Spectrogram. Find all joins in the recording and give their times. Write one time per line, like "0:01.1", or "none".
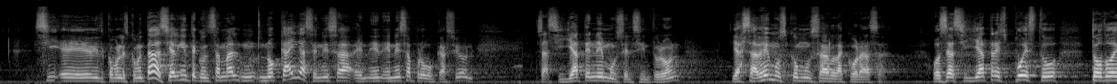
0:02.4
0:05.2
